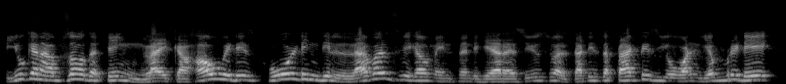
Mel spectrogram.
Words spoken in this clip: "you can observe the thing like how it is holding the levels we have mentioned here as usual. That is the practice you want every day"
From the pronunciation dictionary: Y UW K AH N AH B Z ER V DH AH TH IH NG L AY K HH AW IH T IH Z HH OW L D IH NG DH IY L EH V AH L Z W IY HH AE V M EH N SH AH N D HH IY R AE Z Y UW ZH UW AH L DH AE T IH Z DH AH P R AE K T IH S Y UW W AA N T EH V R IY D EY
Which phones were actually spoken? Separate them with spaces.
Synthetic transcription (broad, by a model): Y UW K AH N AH B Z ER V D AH T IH NG L AY K HH AW IH T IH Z HH OW L D IH NG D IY L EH V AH L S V IY HH AE V M EH N SH AH N D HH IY R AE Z Y UW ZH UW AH L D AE T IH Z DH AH P R AE K T IH S Y UW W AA N EH V R IY D EY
